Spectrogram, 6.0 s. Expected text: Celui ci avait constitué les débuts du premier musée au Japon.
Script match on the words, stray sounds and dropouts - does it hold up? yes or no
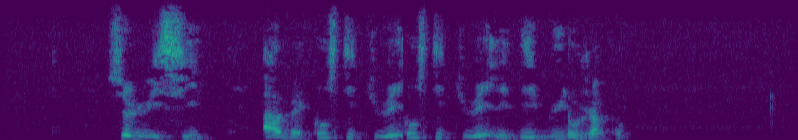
no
